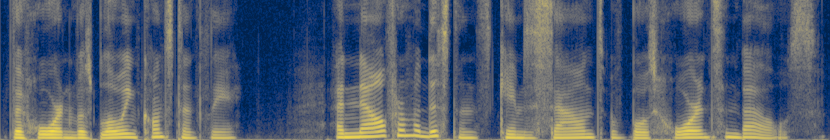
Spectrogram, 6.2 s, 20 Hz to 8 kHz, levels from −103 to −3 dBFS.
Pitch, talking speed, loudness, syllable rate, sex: 195 Hz, 175 wpm, -19 LUFS, 4.4 syllables/s, female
